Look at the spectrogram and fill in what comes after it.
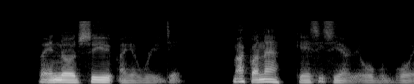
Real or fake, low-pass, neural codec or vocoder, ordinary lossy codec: fake; none; codec, 16 kHz, 0.5 kbps, X-Codec, HuBERT features, trained on LibriSpeech; none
